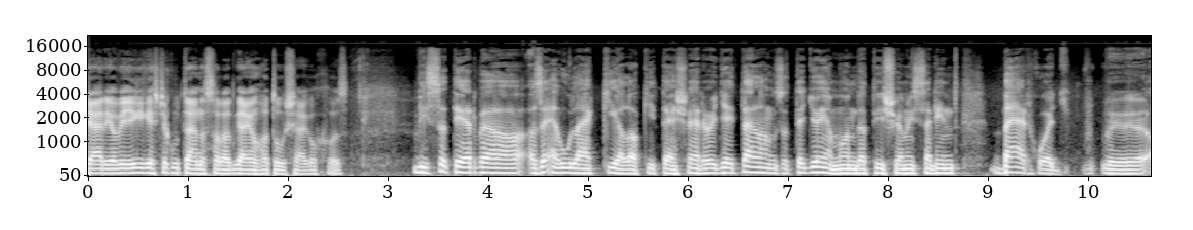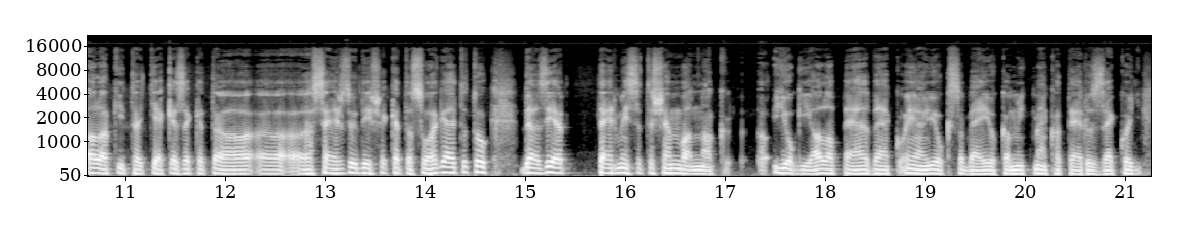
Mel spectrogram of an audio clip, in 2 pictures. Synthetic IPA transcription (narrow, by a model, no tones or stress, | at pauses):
aːɾjɒveːɡiɡeːʃt͡ʃɒkut̪aːnɒsɒɾɒd̪ɡaːjonɦɒt̪oːʃaːɡo̞kho̞̰z̥ | visːɒt̪eːrvɛɒːzɛ̰ulaːkːiɒlɒkiːt̪aːʃaːɾɒuɟɛit̪ːɛlhɒŋɡzo̞t̪ːɛɟːo̞jɒmːo̞nd̪ɒt̪iʃɒmisɛɾint̪baːrho̞ɟøːɒlɒkiːt̪hɒcːaːkɛzɛkɛt̪ɒ | sɛrzøːd̪eːʃɛkɛt̪ɒso̞lɡaːlt̪ɒt̪oːkd̪ɛɒzeːrt̪ːɛrmeːsɛt̪ɛʃɛɱvɒnːɒkjo̞ɡiɒlɒpɛlvɛko̞̰jɒnjo̞ksɒbaːjo̞kɒmikmɛkhɒt̪aːɾo̞zːaːkho̞ɟ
